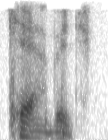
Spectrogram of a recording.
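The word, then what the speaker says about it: CABG: a procedure called CABBAGE, coronary artery bypass graft. I said it's pronounced like the vegetable in coleslaw.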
